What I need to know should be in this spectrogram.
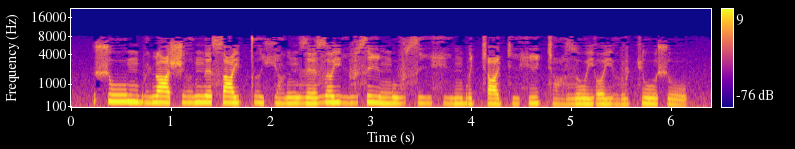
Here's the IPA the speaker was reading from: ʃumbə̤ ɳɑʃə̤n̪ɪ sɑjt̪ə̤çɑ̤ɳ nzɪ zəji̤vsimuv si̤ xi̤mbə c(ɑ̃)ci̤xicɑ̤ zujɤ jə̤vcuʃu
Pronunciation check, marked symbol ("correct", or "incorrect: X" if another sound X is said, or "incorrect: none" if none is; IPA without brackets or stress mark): incorrect: ɑ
